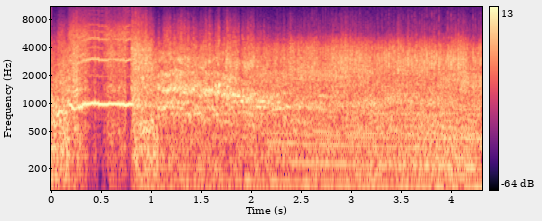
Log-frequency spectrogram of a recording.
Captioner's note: tires screeching; car thudding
